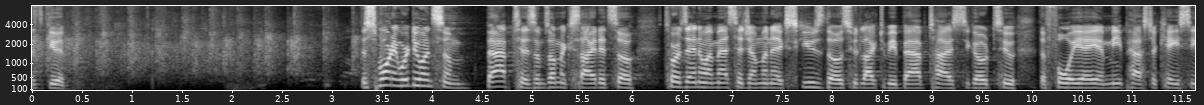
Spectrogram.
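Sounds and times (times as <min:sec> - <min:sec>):
speech: 0:00.0 - 0:00.6, 0:03.3 - 0:11.6
small group clapping: 0:00.0 - 0:03.5.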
